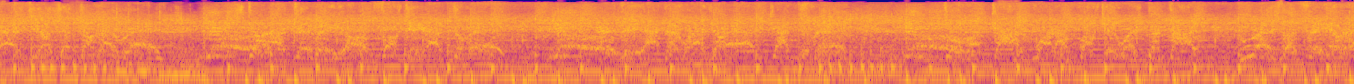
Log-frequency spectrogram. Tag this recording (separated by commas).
Heavy metal, Music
